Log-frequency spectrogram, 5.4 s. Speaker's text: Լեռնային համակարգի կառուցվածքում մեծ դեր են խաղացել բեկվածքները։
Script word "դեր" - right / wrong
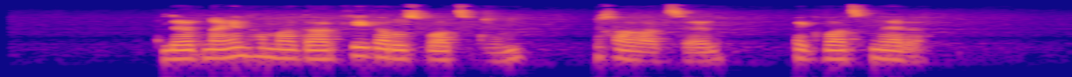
wrong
